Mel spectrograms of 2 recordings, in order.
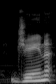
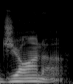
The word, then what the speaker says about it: Janna: any kind of sweeper jaina no it's pronounced janna uh and uh she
